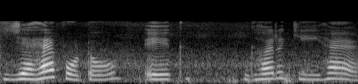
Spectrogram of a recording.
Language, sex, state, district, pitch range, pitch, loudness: Hindi, female, Haryana, Rohtak, 225-255 Hz, 235 Hz, -18 LUFS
